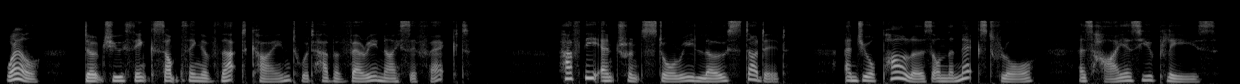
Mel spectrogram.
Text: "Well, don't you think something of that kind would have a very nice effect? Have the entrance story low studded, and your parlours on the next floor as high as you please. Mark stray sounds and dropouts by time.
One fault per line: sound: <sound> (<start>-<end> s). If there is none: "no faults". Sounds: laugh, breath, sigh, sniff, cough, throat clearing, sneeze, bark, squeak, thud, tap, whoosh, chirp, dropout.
no faults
